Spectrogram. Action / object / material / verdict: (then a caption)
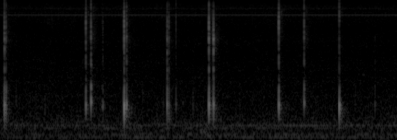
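tap / laminate floor tapped with fingernails / laminate / none. Long, rounded, blue-grey polished nails on both hands tap a flat, solid wood-look laminate floor. Ten short, dry clicks with a midrange knock and a bright edge come at an uneven pace, some in quick pairs, over a quiet background. Each tap dies away almost instantly.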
